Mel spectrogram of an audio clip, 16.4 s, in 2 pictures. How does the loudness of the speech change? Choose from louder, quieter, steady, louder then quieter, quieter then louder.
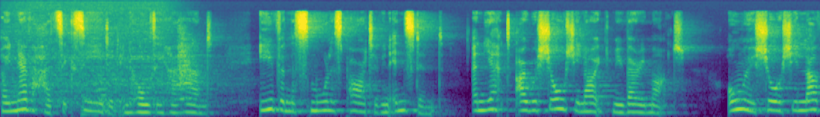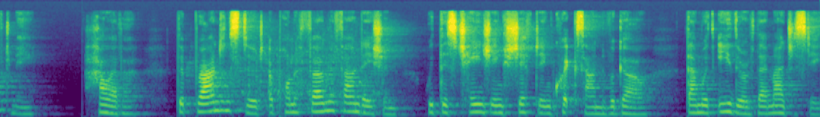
steady.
